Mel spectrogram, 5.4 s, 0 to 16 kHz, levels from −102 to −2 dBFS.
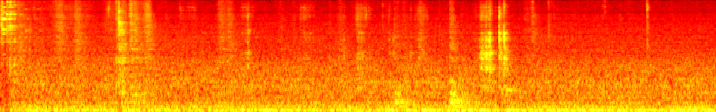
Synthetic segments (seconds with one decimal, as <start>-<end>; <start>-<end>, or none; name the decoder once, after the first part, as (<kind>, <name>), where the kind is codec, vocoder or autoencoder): none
